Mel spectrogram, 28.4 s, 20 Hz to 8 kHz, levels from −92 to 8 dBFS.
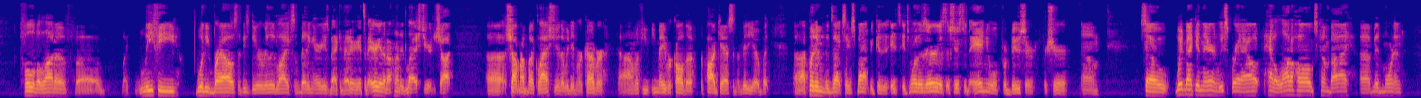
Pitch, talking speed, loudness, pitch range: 110 Hz, 210 wpm, -22 LUFS, 105-120 Hz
